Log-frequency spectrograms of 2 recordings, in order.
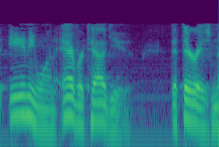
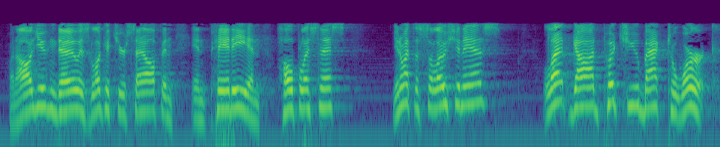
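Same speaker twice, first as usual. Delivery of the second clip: preaching climax; 7 semitones higher, 10 dB louder than usual. Real, not acted.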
